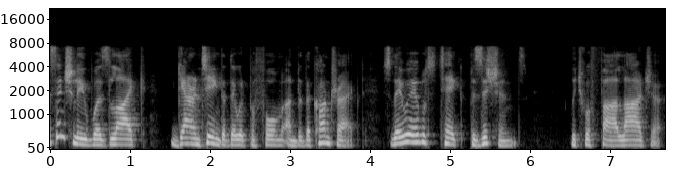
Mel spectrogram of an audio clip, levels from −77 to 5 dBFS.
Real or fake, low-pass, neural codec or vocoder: real; 7.2 kHz; none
